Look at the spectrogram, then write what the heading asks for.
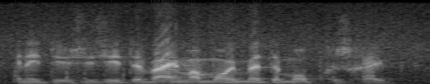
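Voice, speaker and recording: An actor playing a bossy, calculating working-class husband in a Dutch radio play, blunt and argumentative in colloquial speech. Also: male voice, medium pitch, fast talker, fairly bright tone, natural voice. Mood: grumbling. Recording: dull, noisy old radio recording.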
